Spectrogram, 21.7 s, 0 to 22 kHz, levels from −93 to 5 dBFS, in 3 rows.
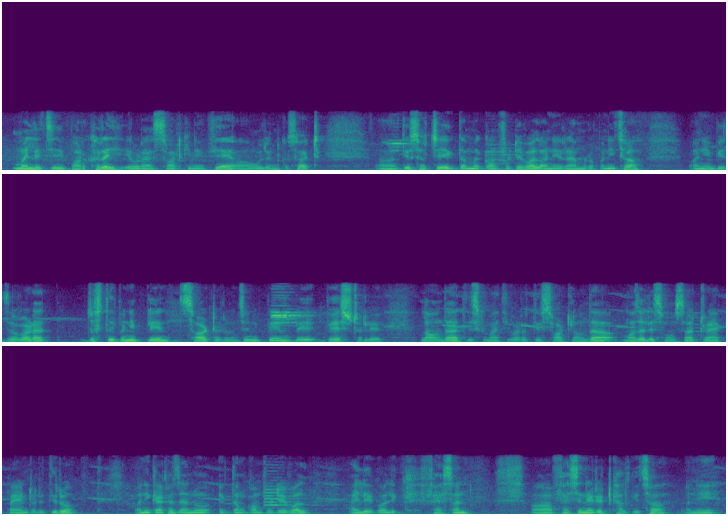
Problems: constant background noise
